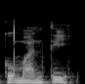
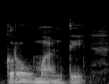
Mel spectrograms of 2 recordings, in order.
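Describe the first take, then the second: First: The word starts with ku, with no r sound. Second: The word starts with cro, with an r sound. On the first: This is how the bush Negro groups say it. "we say Kumanti" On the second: This is how people near the city say it. "those who live close to the city will say Cromanti"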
